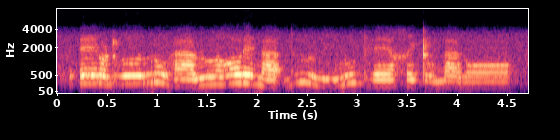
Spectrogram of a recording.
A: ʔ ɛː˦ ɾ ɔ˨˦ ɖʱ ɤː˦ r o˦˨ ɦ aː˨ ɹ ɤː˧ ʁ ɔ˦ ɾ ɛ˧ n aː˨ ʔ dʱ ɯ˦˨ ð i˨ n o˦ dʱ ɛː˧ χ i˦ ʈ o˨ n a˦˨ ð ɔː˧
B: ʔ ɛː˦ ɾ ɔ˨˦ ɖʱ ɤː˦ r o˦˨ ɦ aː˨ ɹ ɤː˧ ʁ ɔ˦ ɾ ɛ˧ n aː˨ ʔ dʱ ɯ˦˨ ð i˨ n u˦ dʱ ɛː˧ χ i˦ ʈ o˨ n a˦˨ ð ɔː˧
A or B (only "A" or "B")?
B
